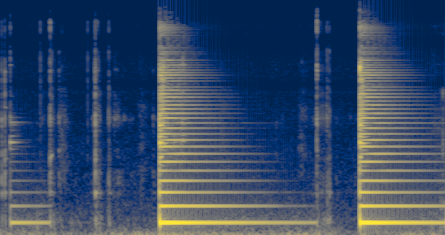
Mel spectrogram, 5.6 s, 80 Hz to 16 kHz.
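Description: A brass harmonica reed, moved over so its gap looks even, is plucked several times, each pluck giving a clear, steady ringing tone near 223 Hz with bright overtones that fade slowly. The realigned reed rings cleanly and is judged to sound right.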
